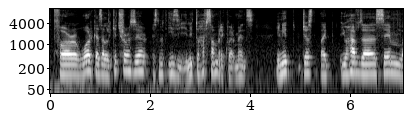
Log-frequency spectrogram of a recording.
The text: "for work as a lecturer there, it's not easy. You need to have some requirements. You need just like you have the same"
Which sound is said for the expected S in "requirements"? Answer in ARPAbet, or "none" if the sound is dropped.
S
